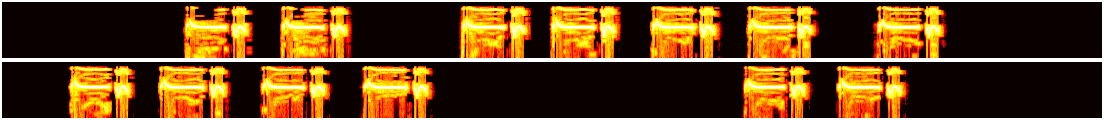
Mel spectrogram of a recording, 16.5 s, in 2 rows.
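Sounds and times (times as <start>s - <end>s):
male prinia in vigorous song used as a lure: 1.4s - 2.6s, 3.4s - 7.1s, 8.8s - 11.5s, 13.8s - 15.1s.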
